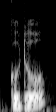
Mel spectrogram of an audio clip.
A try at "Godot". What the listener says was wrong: Godot. It's Godot. like don't say the first O. You do Godot, like good day. Godot.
